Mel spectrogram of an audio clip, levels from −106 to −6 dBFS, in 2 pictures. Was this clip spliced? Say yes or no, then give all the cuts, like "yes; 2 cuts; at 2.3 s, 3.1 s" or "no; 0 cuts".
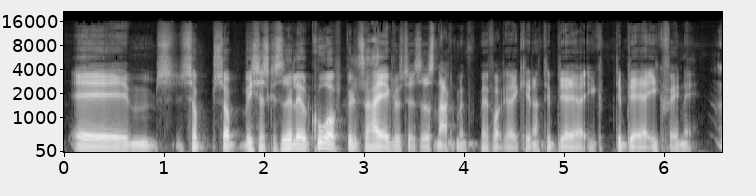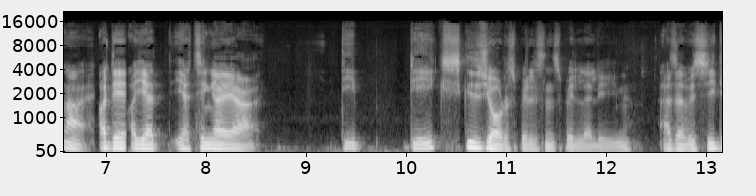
yes; 3 cuts; at 6.9 s, 7.2 s, 10.0 s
